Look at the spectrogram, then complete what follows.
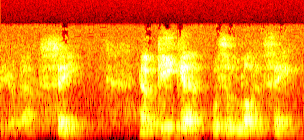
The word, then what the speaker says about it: Giger: Giger, sometimes pronounced Geiger, but it's Giger, Hans Rudolf Giger.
